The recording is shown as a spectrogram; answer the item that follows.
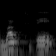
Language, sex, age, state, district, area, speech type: Urdu, male, 60+, Bihar, Gaya, urban, spontaneous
